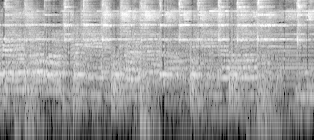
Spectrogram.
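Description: Devotional kirtan for the morning arati: a group of voices singing a chant, with ringing metal hand cymbals keeping a steady beat.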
